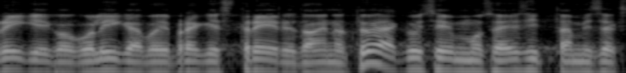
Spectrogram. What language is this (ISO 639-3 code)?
est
